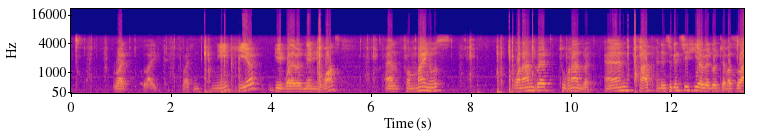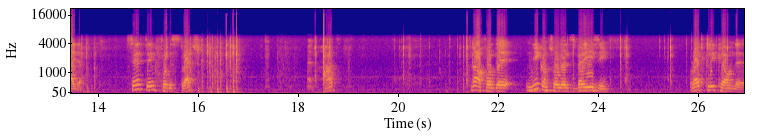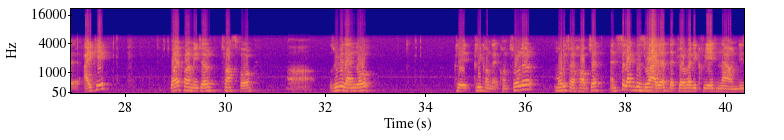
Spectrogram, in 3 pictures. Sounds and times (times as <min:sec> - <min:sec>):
Inside, small room: 0:00.0 - 0:40.3
Speech: 0:00.8 - 0:05.4, 0:06.3 - 0:07.6, 0:08.8 - 0:13.8, 0:14.6 - 0:16.1, 0:18.2 - 0:18.9, 0:21.4 - 0:24.3, 0:25.8 - 0:27.8, 0:28.9 - 0:33.0, 0:34.6 - 0:40.3
Typewriter: 0:16.0 - 0:16.9.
